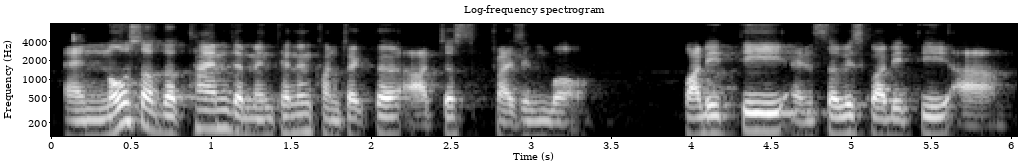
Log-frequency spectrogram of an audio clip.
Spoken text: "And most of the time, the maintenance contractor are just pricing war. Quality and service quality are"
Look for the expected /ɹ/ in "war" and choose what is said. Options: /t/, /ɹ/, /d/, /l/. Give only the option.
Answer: /l/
